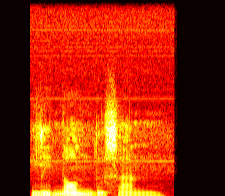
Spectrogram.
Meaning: third-person plural imperfect passive indicative of λύνω (lýno)
- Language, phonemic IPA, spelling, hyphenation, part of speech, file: Greek, /liˈnondusan/, λυνόντουσαν, λυ‧νό‧ντου‧σαν, verb, El-λυνόντουσαν.ogg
